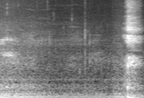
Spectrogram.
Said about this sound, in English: Sorry, I was yawning because it's like really late.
